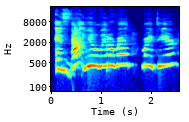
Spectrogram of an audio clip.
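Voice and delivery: put-on high, loud old granny call. Grandma calling out to the wolf at her door. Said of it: "called Grandma".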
